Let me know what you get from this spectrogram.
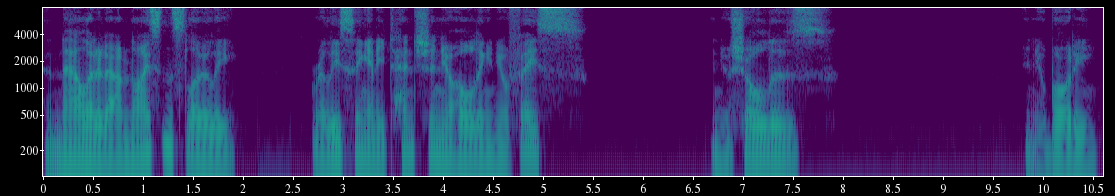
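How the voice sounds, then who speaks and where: A man leading a guided body scan meditation as a teacher, speaking in calm, gentle instructions with long pauses. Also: medium pitch, gravelly, no echo, clean studio sound.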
